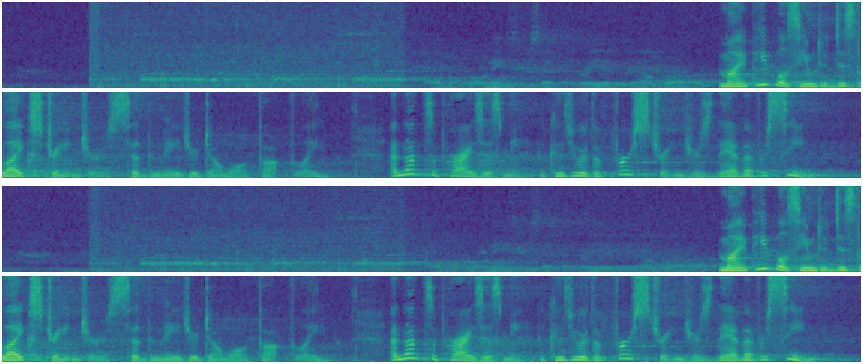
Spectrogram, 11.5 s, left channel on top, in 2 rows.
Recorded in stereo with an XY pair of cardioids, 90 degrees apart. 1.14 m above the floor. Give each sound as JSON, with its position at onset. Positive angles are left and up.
{"t": 0.6, "sound": "a bird", "azimuth_deg": 45, "distance_m": 1.5}
{"t": 2.8, "sound": "a man speaking", "azimuth_deg": 60, "distance_m": 5.5}
{"t": 4.8, "sound": "a woman speaking", "azimuth_deg": -15, "distance_m": 0.7}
